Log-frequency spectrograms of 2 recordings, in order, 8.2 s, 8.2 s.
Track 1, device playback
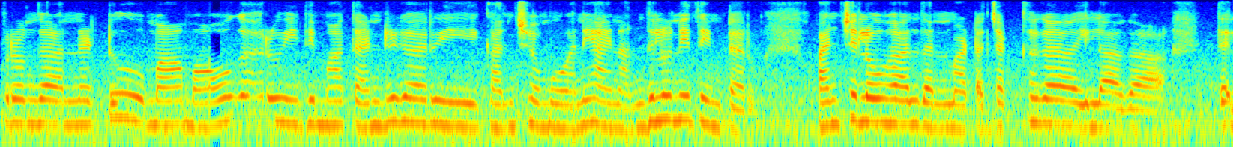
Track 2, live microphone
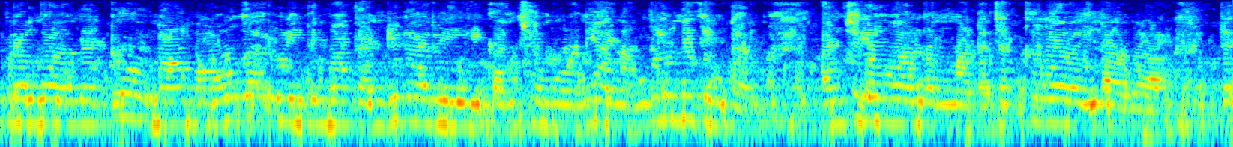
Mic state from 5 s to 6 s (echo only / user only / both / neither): echo only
